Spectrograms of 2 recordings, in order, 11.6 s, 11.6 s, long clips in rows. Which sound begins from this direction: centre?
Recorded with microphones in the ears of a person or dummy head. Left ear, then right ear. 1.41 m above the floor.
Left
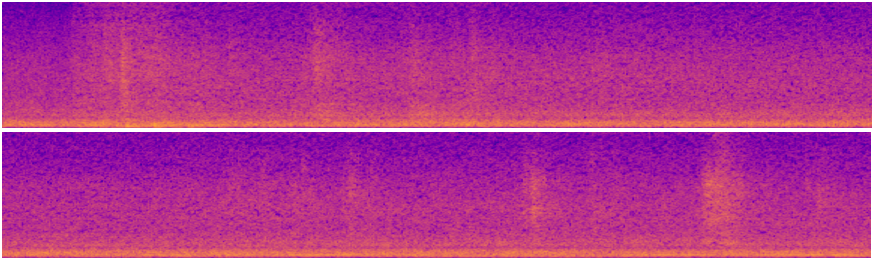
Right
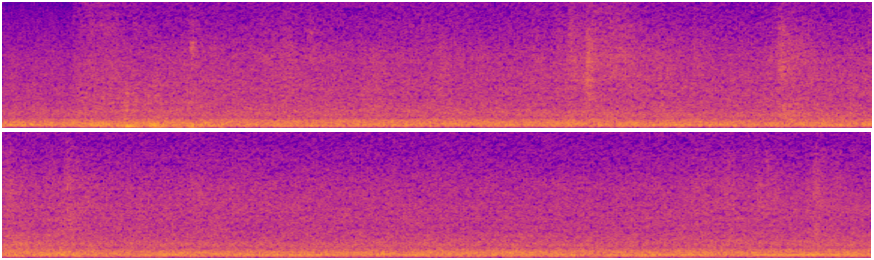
Laughter, at 0.5 s.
